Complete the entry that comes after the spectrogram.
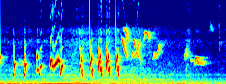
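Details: Tembakan-style song of a striated grassbird (cicakoreng), played as masteran to draw out other birds: about ten sharp ringing notes in quick succession, followed by softer thin trailing whistles.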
